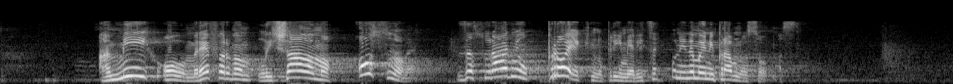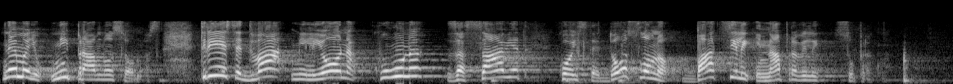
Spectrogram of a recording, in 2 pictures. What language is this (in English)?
Croatian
